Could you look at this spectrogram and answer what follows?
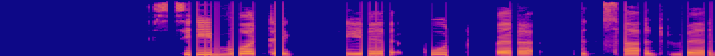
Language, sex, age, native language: Icelandic, female, 10, Icelandic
